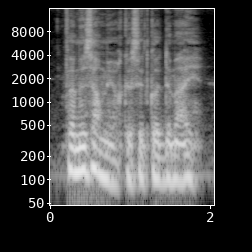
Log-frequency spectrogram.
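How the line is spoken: Weakly. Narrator (French): dit-il faiblement

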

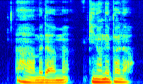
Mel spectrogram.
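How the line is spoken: Soft sigh. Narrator (French): soupira-t-il doucement

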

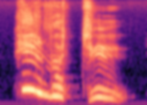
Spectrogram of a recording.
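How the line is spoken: Exclaimed. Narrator (French): s'exclama mon oncle

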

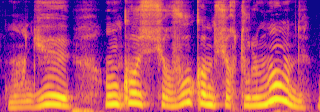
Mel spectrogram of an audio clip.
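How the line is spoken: Young girl murmuring. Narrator (French): murmurait la jeune fille

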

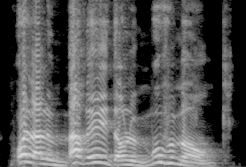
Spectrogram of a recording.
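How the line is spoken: Sneering. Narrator (French): ricanait

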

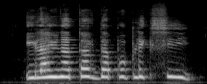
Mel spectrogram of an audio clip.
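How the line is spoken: Loud ringing shout. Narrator (French): cria-t-il d'une voix qui retentit dans toute la rue

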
